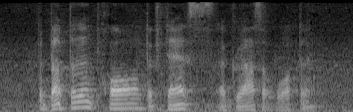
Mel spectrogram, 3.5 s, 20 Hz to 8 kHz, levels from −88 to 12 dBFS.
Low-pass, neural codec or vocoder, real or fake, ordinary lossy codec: none; codec, 16 kHz, 1.1 kbps, Voila-Tokenizer; fake; none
